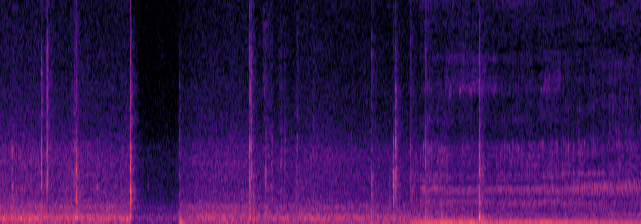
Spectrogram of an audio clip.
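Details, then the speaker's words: Cheap replacement laptop power adapter, with an ungrounded AC pin, puts a steady low buzz and faint ticking through the speakers that changes as a hand nears the chassis; poor shielding, wiring and design let the adapter's electrical noise leak in. "Now we have it with an ungrounded AC pin. Now listen what happens as I move my hand towards the chassis. So these things obviously have extremely poor shielding, bad wires, bad design, bad."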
